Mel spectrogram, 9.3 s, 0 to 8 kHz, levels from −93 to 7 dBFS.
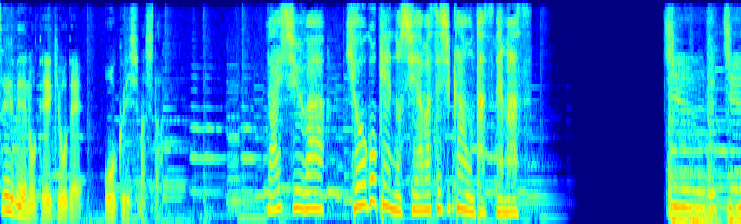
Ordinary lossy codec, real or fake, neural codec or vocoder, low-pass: none; real; none; 7.2 kHz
